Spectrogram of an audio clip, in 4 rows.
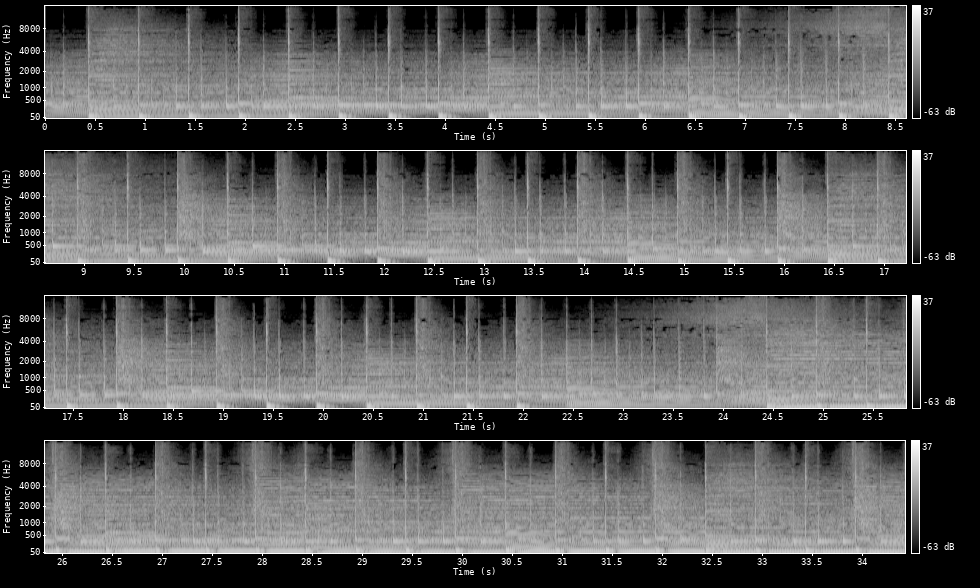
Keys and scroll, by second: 2.4 Delete, 3.3 Up, 3.7 Up, 3.7 Up, 3.8 Up, 4.6 Up, 4.7 Up, 15.9 Delete, 17.6 ctrl+alt+space, 18.3 ctrl+alt+space, 18.5 ctrl+alt+b, 18.6 ctrl+alt+space, 24.8 shift+Down, 27.6 ctrl+c, 27.8 b, 28.0 Right, 28.1 Right, 28.2 Right, 29.2 shift+Right, 30.2 ctrl+c, 30.4 b, 30.7 shift+Down, 31.1 ctrl+z, 31.3 shift+Right, 31.4 shift+Right, 31.5 shift+Right, 32.1-33.0 typing, 34.1 space.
